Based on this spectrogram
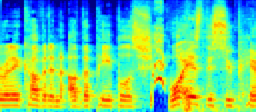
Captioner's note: dog barks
